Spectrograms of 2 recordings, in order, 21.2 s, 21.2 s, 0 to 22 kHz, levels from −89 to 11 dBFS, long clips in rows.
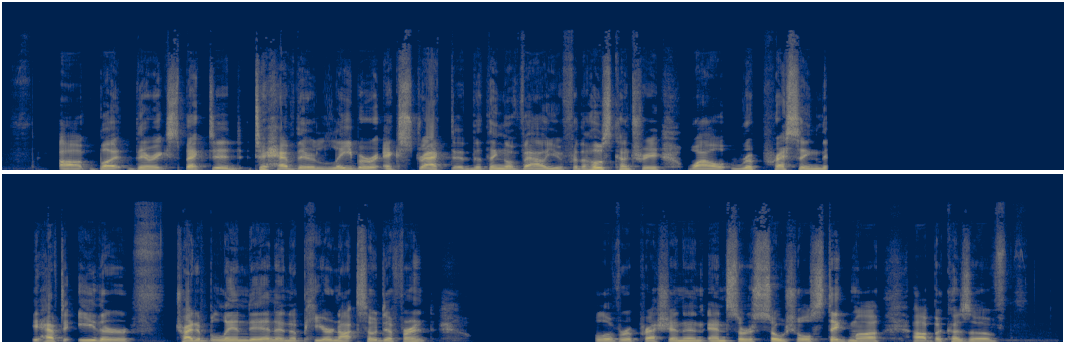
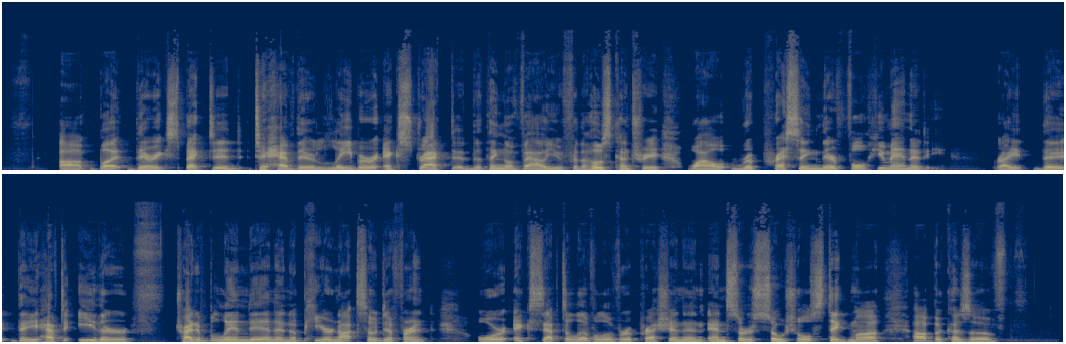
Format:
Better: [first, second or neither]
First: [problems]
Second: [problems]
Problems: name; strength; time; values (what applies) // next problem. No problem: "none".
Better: second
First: audio cutting out; at 8.5 s for 2.5 s and at 15 s for 1 s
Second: none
